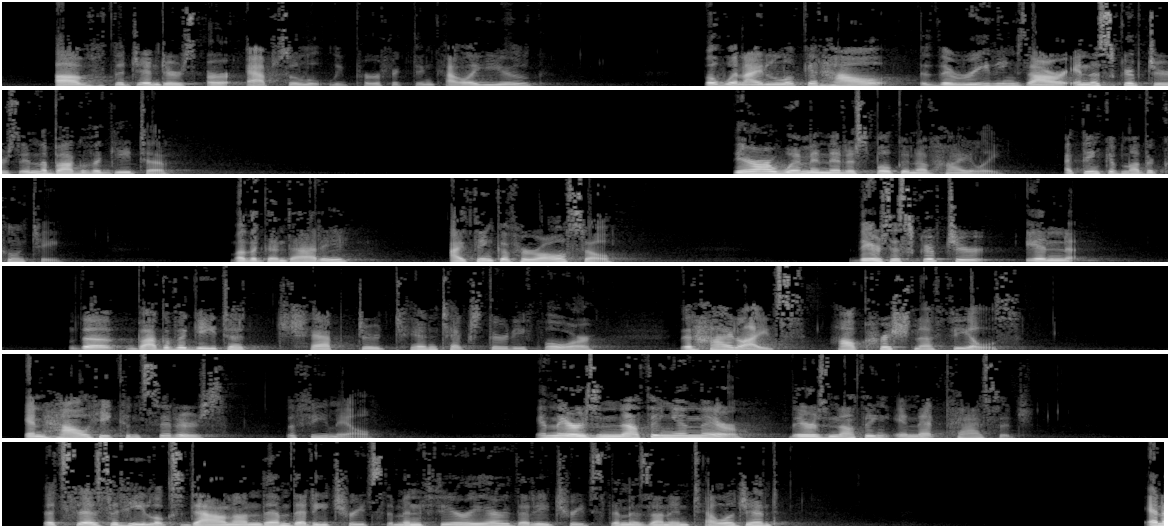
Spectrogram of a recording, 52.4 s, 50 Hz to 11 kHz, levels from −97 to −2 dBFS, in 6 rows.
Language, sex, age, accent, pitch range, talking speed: English, female, 50-69, American, 145-185 Hz, 115 wpm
